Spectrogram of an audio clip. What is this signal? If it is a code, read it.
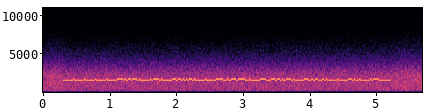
RTTY (45.45 baud, 170 Hz shift), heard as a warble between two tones, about 1650 Hz centre, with radio static. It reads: E STATO ANCHE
